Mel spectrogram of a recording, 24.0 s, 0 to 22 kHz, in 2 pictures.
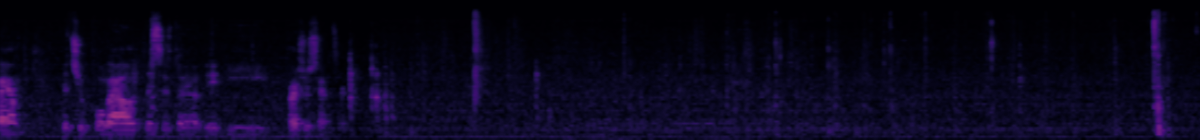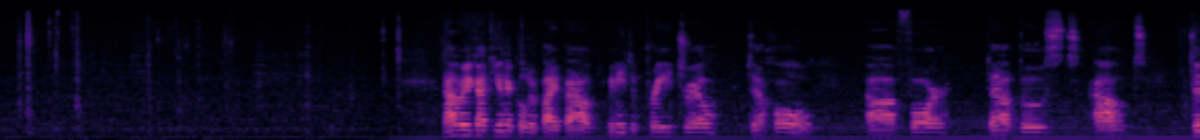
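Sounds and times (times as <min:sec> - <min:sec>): faint low hum: 0:00.0 - 0:24.0.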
